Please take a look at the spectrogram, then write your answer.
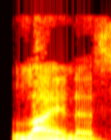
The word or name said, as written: linus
